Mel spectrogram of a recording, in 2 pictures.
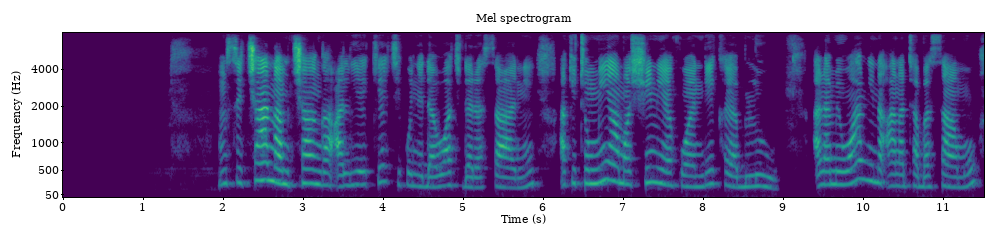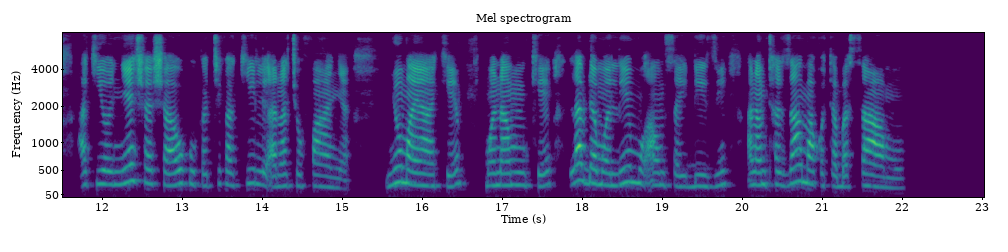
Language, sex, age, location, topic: Swahili, female, 18-24, Nairobi, education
